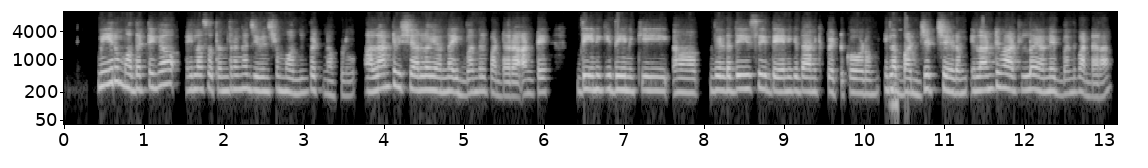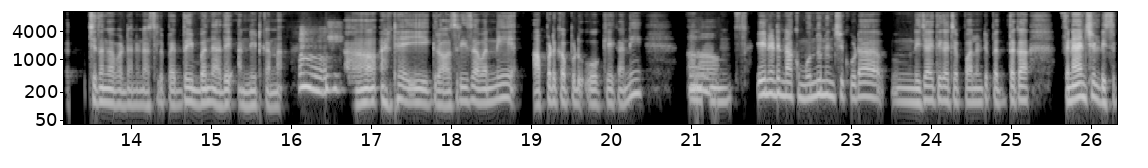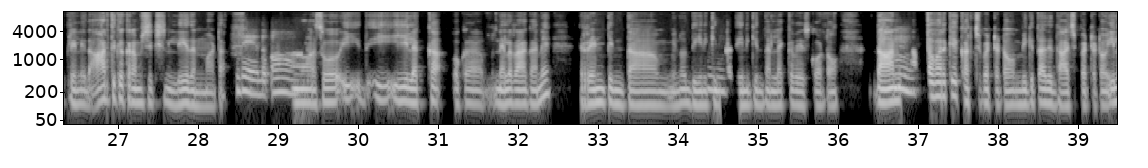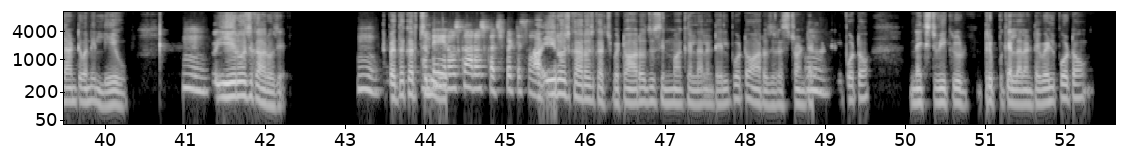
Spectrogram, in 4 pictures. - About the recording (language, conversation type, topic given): Telugu, podcast, మీరు ఇంటి నుంచి బయటకు వచ్చి స్వతంత్రంగా జీవించడం మొదలు పెట్టినప్పుడు మీకు ఎలా అనిపించింది?
- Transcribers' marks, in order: tapping; in English: "బడ్జెట్"; stressed: "ఖచ్చితంగా"; giggle; in English: "గ్రాసరీస్"; in English: "ఫినాన్షియల్ డిసిప్లిన్"; in English: "సో"; in English: "సో"; other background noise; in English: "రెస్టారెంట్"; in English: "నెక్స్ట్"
